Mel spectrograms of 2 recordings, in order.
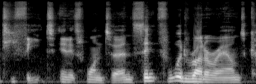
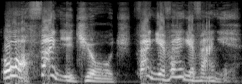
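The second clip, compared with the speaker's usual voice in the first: high grateful goblin squeak; 7 semitones higher than usual. Acted. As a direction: gush thanks in a goblin voice. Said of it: "he says in his goblin voice".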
